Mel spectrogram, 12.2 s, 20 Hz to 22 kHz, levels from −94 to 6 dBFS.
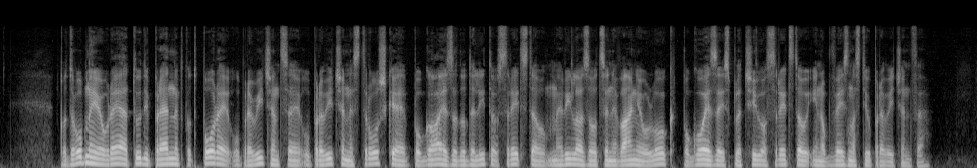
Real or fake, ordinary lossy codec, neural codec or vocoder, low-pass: fake; none; codec, 24 kHz, 0.9 kbps, WavTokenizer, medium speech release version 2; none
